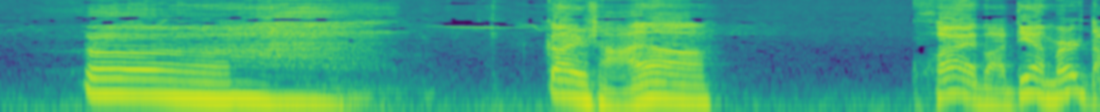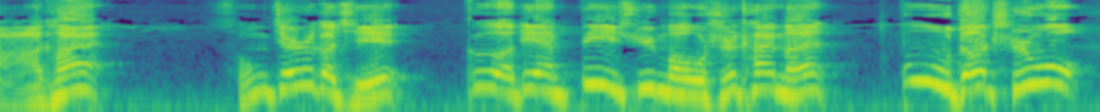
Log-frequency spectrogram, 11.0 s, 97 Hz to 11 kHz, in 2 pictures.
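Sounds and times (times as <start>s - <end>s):
performer voicing a long yawn: 0.3s - 2.2s
speech: 2.8s - 3.6s, 4.6s - 6.1s, 6.7s - 11.0s.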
